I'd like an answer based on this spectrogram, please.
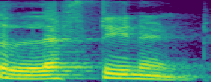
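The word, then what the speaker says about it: Lieutenant: that the लेफ्टिनेंट governor spelling क्या है एल आई ई यू टी ई एन ए एन टी बट इसका pronunciation आप इसको कैसे प्रोनाउंस करोगे कैसे पढ़ोगे दैट इज लेफ्टिनेंट क्या पढ़ेंगे आप इसको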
